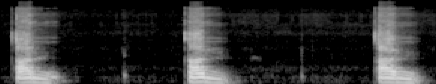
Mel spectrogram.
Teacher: जबान की नोक जाके मसोड़ों को लग रही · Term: नून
